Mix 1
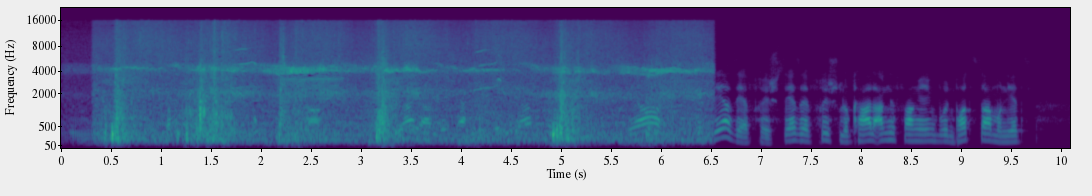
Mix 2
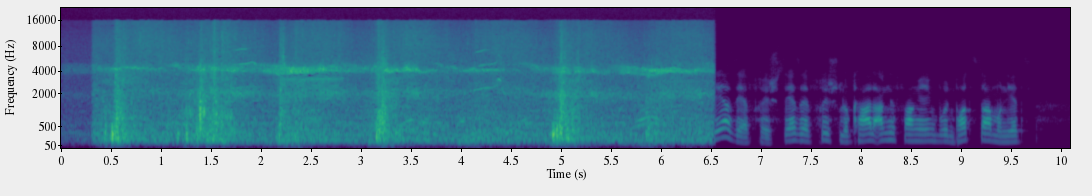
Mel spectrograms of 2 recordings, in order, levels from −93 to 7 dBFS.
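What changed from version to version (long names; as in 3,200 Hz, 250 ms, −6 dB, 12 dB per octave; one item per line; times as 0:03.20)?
background +11.0 dB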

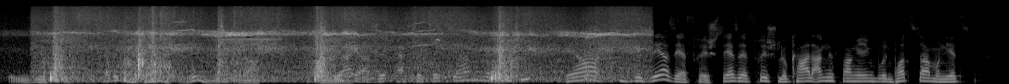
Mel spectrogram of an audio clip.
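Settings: speech: remove formant filter a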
